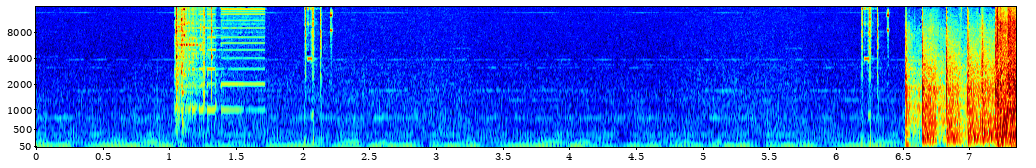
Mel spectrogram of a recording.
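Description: Short electronic menu chimes and clicks sound.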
